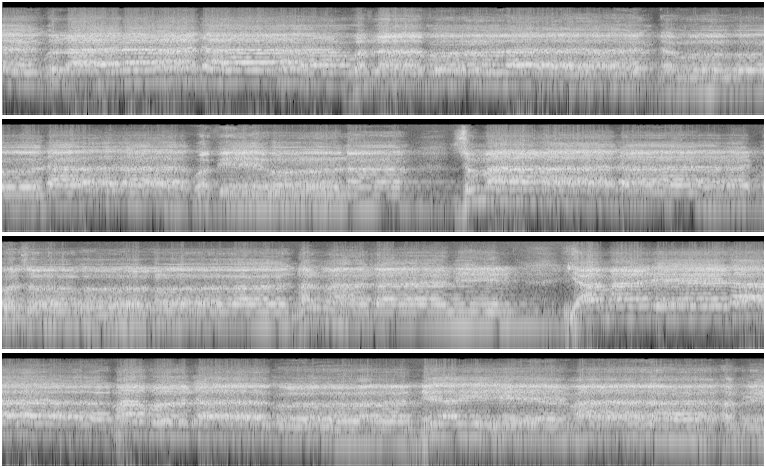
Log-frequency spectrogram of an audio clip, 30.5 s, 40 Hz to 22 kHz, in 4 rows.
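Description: A kourel, a group of men, chanting Arabic khassida verses together in a steady, melodic chant, with two short breaks between lines about 12 and 21 seconds in.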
